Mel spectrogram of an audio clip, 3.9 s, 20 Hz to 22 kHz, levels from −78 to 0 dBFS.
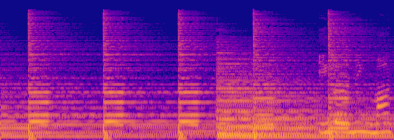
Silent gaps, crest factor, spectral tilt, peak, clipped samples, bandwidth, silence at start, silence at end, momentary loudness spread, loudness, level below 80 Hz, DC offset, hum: none; 16 dB; -5.5 dB/octave; -4 dBFS; under 0.1%; 17 kHz; 0 s; 0 s; 9 LU; -20 LUFS; -46 dBFS; under 0.1%; none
